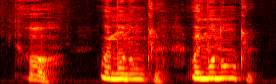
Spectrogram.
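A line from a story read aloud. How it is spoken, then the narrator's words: Exclaiming. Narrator (French): s'écria Elisabeth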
